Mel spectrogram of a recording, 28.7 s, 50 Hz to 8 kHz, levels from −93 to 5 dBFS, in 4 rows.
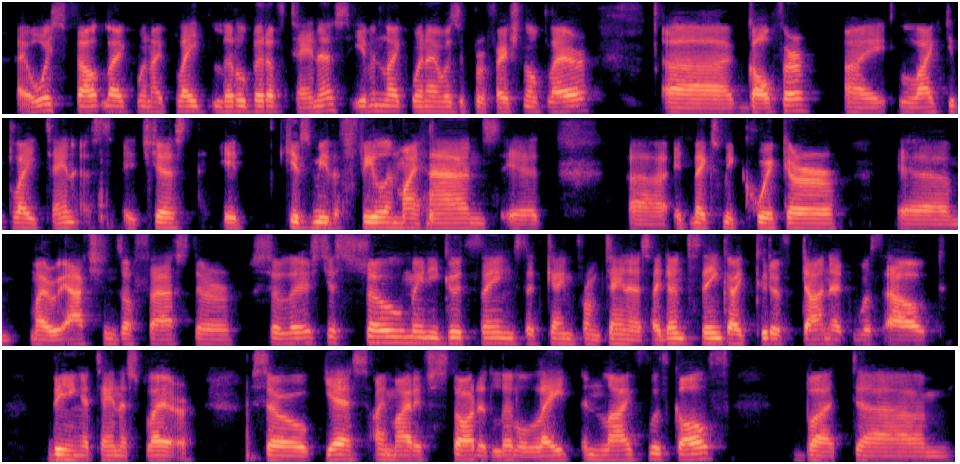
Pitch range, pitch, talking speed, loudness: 120-140 Hz, 130 Hz, 180 wpm, -19 LUFS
